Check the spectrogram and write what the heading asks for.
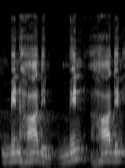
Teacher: نون ساکن اور تنوین کی آواز کو غنہ کیے بغیر جلدی پڑھیں گے۔ اس کو اظہار کہتے ہیں، اس کو اظہار کہتے ہیں، یعنی نون ساکن یا تنوین کے بعد حروف حلقی میں سے کوئی حرف آ جائے تو وہاں پر غنہ نہیں کریں گے بلکہ اظہار کریں گے۔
